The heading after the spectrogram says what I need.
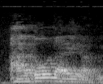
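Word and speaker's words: אדני: 읽을까 봐 두려워 가지고 이거를 야회라고 우리처럼 읽지를 못합니다. 절대 못 읽어요. 그래서 뭐라고 하느냐?이 이 부분이 나오면 아도나이라고 읽습니다.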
